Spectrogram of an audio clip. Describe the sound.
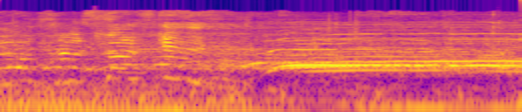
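A young crowd chants and shouts the candidate's first name at his final campaign speech on the large square before the red ramparts of the old town, a dense, continuous roar of cheering with rhythmic voiced calls rising above the hubbub and a sustained shouted note near the end.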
